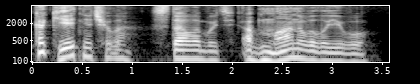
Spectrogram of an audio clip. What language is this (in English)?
Russian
